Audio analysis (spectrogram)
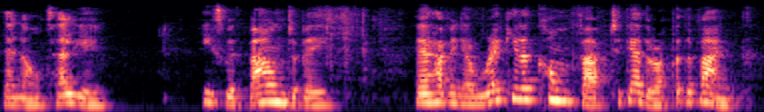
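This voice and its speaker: A woman reading a storybook part as a selfish young gentleman, breezy and slangy, wheedling his sister. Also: fairly low pitch, lively intonation, normal speed, highs cut off, a little hiss or hum. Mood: confiding.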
